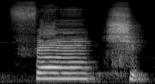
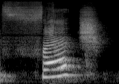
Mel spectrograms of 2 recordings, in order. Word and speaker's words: fetch: F, fetch. Okay. So when we say fetch, short vowel ke baad the ch sound. So before the ch sound, write your t, and the t remains silent.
